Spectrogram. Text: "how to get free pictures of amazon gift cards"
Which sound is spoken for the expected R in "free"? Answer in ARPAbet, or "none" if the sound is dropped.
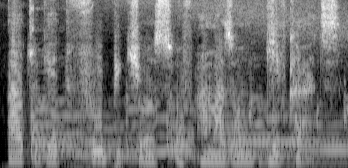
R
